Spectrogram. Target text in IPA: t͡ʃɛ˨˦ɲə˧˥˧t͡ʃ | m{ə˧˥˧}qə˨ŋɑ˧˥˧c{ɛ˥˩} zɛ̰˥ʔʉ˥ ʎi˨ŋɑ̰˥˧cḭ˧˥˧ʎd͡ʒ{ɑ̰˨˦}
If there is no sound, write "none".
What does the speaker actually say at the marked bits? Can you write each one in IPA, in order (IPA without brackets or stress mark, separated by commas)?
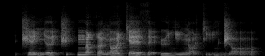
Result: ə˥, ɛ˥˩, ɑ̰˥˩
